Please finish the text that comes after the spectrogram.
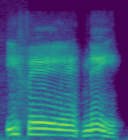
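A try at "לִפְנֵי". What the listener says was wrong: claro, el Cheva aquí no se pronunciaría. Leaf name, Por la gire que es corta aquí. Si fuera Hirek Yot sería larga.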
